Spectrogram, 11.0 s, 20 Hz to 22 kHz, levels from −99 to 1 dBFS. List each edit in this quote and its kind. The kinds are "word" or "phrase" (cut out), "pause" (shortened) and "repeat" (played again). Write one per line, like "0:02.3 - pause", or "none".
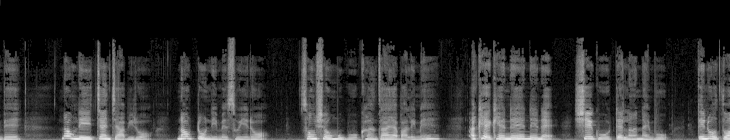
none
